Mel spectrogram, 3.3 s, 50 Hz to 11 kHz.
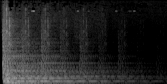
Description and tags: violoncello attack 4
violoncello processed sample remix
transformation, violoncello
